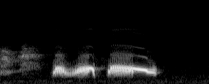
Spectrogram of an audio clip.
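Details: Thúc gù cooing from a spotted dove in the dim early morning. Soft higher notes come first, then a rough wavering low note and a long smooth coo that glides down at its close.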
